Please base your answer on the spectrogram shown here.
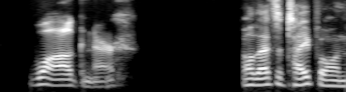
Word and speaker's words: Wagner: Wagner. Oh, that's a typo on their part. I No, copied and pasted that. Is it It's spelled it's with correct, but you pronounce it Wagner.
